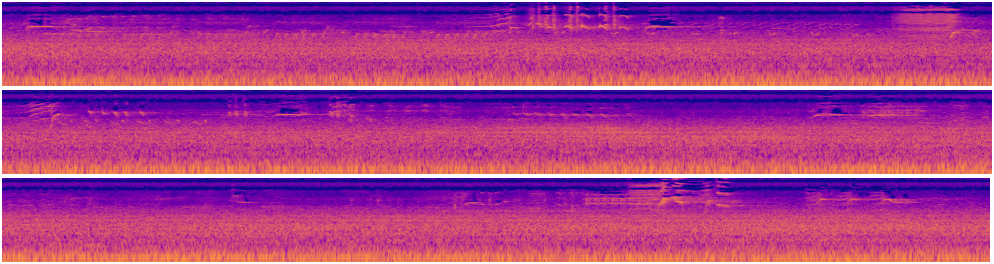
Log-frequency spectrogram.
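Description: Birds giving short high chirping calls every few seconds over a steady low rumble.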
